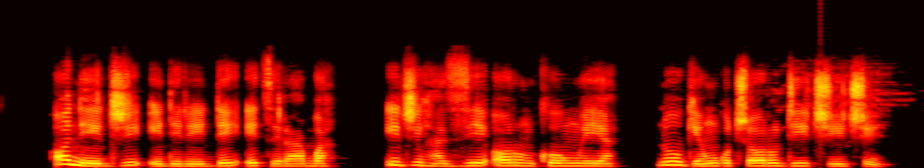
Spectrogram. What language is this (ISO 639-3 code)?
ibo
